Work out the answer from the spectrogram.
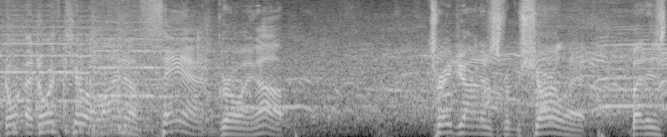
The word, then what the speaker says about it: Trajan: His name is pronounced Trajan, but he's named for the former Duke basketball player Trajan Langdon. His dad is a North Carolina fan growing up. Trajan is from Charlotte, but his dad just said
